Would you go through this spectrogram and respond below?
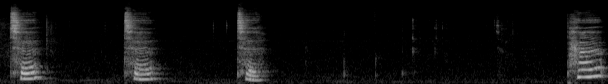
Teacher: ㅍ is another labial sound Same as ㅁ or ㅂ But you use air and blow it out a bit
